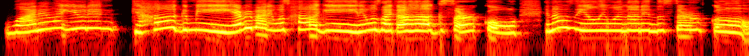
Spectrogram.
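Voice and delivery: high, whiny mock complaint; imitating Chelsea whining to her boyfriend about the hug circle. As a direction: pout it out like a sulking girlfriend. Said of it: "she starts whining".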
